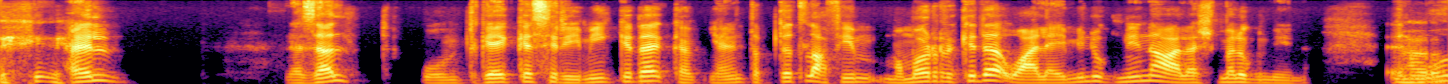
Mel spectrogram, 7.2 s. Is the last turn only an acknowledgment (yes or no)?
yes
